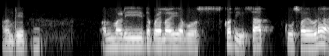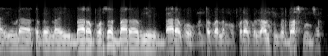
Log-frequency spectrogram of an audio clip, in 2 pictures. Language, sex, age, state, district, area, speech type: Nepali, male, 30-45, West Bengal, Kalimpong, rural, conversation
